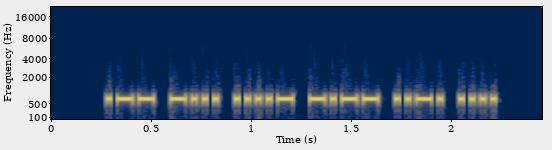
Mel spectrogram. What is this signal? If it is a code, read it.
Morse code, heard as a keyed tone, about 46 wpm, 700 Hz. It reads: WB4YFH
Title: USA Call Signs - 6 Characters - 45wpm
